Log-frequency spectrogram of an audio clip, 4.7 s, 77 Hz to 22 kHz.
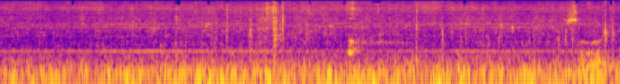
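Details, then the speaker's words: KitchenAid KDFE304DBL0 dishwasher running a wash cycle after its diverter motor was replaced to cure a leak underneath: steady water spray and swish, faint constant tone, no knocking or grinding. Camera is on the new motor, no leak seen, normal. "all right clearly you can hear the dishwasher running and got the camera focused on the inverter motor i'm not seeing anything thankfully"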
